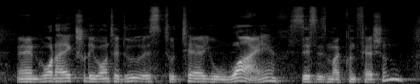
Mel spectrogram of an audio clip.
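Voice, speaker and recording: This is a man. He speaks with a German accent. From Germany. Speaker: philosopher. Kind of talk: lecture. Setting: stage with audience. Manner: halting.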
